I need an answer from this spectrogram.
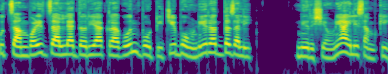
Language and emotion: Goan Konkani, sad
